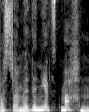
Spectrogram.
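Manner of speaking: ordinary delivery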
